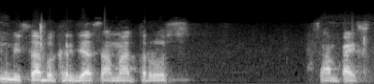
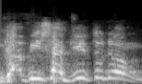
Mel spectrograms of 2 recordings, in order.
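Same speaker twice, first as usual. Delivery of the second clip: much higher mock nagging whine; imitating his ranting director; 3 dB louder than usual. Actor mimics director scolding him on set, high nagging voice. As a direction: squeal it out like a fussy boss scolding. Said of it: "dia tuh ngamuk-ngamuk sendiri".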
